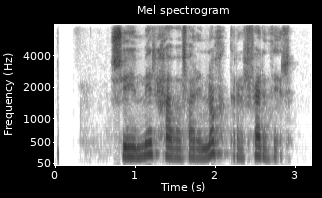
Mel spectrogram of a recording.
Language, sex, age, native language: Icelandic, female, 30-39, Icelandic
